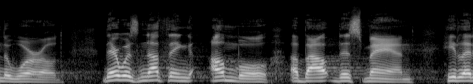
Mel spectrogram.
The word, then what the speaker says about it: Humble: texas of all places you spell it humble but in texas they say humble yet the h was not silent in either of his names he was known for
